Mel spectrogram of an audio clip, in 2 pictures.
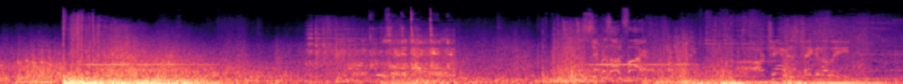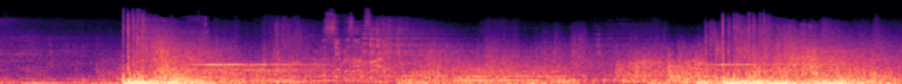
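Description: Shells explode and splash into water.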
